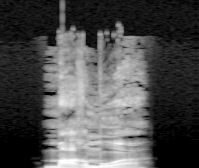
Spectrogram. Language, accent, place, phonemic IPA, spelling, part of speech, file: German, Germany, Berlin, /ˈmaʁmoːɐ̯/, Marmor, noun, De-Marmor.ogg
- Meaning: marble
